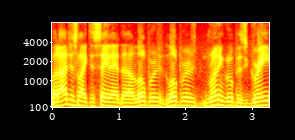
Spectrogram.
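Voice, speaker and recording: A man talks at a fairly high pitch with fairly even intonation in an ordinary speaking voice. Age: 40s. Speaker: running club member. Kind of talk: testimonial.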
